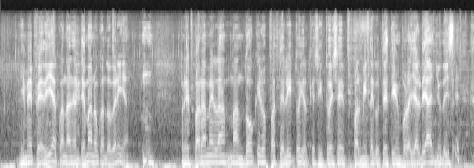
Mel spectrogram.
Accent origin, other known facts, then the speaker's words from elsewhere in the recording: Nueva Esparta, Venezuela; como involucra a Margarita, mi tierra.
